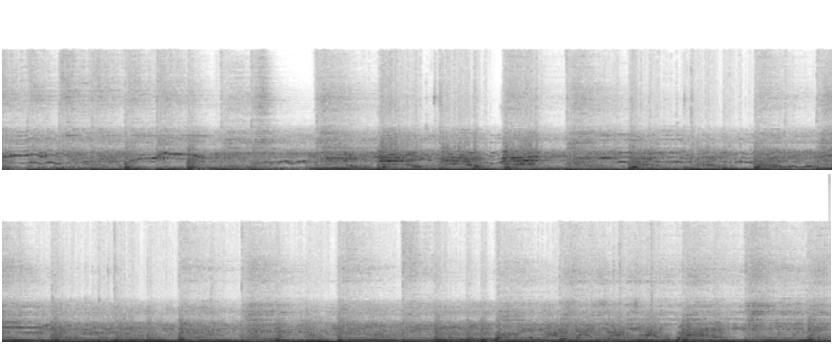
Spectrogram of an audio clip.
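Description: Heavy metal band playing live: distorted electric guitar and drums, with shouted and sung vocals over them.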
